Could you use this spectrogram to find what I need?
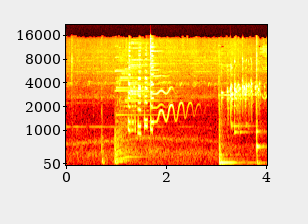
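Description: A bright electronic jingle chimes.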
